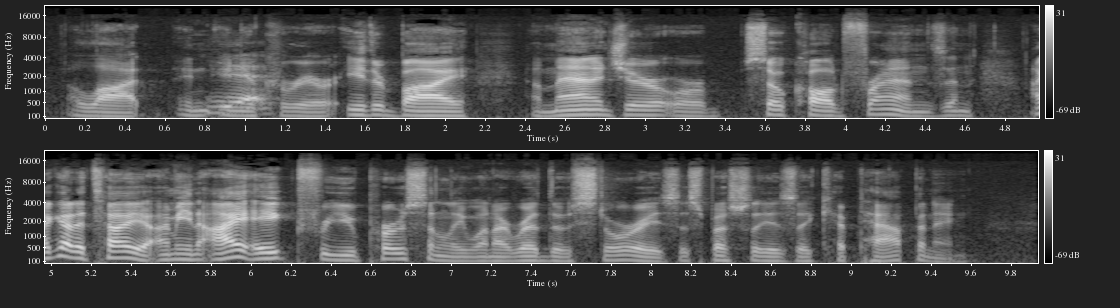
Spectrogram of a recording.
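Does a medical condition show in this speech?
No.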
